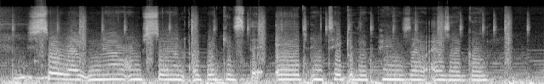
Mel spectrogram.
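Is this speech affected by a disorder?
No.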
